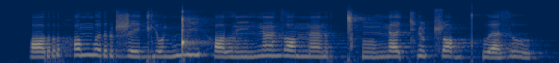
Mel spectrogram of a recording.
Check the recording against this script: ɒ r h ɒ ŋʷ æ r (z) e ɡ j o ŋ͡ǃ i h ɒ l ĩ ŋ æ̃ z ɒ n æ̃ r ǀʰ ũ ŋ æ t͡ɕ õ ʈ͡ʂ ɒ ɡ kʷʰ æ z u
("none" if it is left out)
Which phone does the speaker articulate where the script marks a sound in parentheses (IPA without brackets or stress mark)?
ʐ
